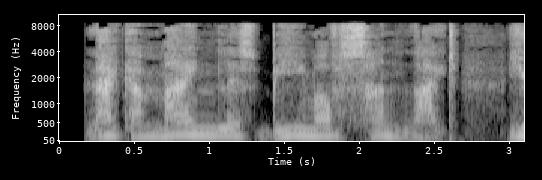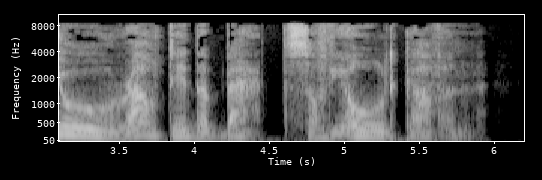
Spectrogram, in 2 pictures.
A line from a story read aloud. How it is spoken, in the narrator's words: he whispered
